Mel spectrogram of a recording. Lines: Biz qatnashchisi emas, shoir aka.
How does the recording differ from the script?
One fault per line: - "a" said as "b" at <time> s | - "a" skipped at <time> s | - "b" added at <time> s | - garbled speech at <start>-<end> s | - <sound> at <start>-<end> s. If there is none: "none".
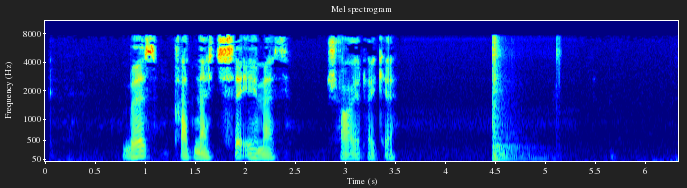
- thud at 4.5-5.2 s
